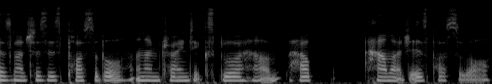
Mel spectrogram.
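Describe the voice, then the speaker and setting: On a very clean recording with a silent background, a woman is soft-spoken. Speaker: solo podcaster. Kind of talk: reflective monologue. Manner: halting.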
